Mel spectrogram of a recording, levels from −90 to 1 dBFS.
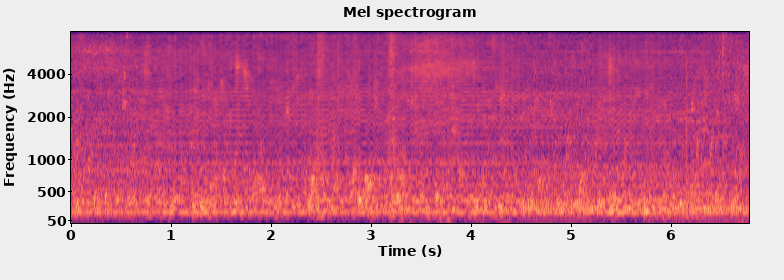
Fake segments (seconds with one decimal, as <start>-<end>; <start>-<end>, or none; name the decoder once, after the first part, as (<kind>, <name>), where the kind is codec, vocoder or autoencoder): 0.7-4.5 (vocoder, Vocos); 5.2-6.0

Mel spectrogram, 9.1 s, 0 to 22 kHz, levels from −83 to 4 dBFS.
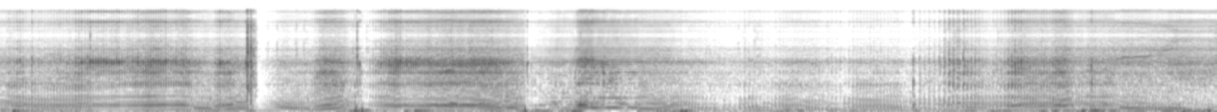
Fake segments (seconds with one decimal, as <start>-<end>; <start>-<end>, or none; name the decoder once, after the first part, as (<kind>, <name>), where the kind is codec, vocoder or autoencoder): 4.0-4.8 (vocoder, BigVGAN v2)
